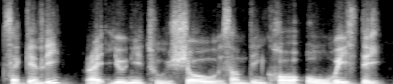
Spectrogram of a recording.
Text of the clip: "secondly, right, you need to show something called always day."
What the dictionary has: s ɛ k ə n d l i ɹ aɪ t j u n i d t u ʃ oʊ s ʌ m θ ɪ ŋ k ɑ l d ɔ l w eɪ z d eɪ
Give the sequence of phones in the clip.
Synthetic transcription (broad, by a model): s ɛ k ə n d l i ɹ aɪ t j u n i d t u ʃ oʊ s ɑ m t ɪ ŋ k ɑ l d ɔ w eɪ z d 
